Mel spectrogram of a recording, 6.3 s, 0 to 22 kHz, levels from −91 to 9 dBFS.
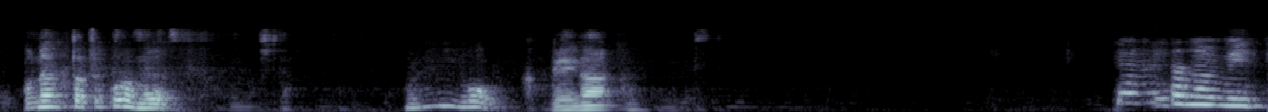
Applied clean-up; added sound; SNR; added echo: neural mask model DeepFilterNet 3.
